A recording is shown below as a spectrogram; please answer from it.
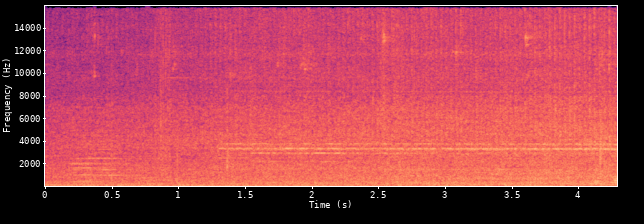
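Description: Steady road-traffic noise, with a thin, steady high-pitched whine joining about a second in.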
